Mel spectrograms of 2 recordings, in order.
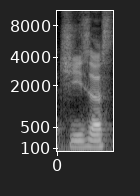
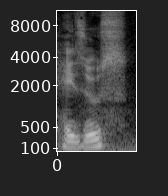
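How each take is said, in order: First: The word begins with a J sound. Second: The word begins with an H sound. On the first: "instead of saying uh" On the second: "J sounds like an H"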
